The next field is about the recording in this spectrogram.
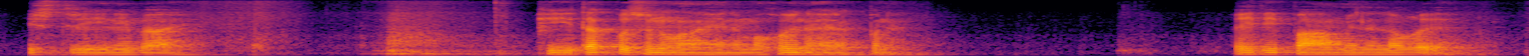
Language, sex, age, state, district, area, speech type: Manipuri, male, 18-30, Manipur, Tengnoupal, rural, spontaneous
